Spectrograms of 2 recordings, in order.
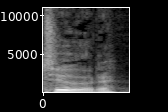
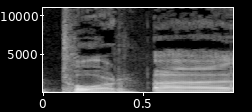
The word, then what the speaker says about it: Thor: I think it's pronounced Tur. It's pronounced a lot of things. Well, there's a lot of different, but yeah, you're absolutely right. Tur. And or Tor.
